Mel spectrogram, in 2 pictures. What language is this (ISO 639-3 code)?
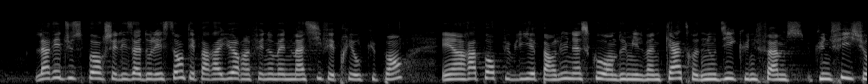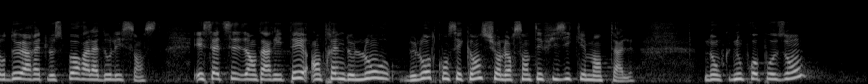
fra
